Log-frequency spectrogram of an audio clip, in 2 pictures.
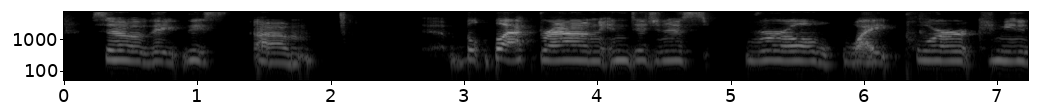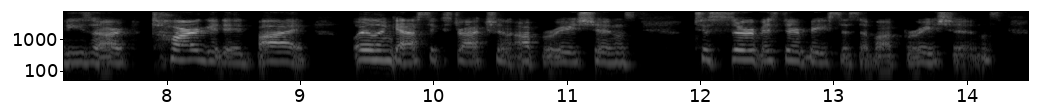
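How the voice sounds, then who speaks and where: A woman's fairly high, bright and sharp voice with vocal fry, fairly even intonation and a fairly slow pace. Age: 60s. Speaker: ecologist and environmental health scientist. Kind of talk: panel talk. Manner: halting, many fillers and restarts.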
